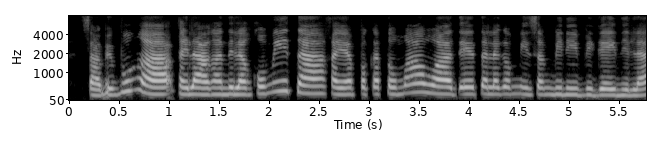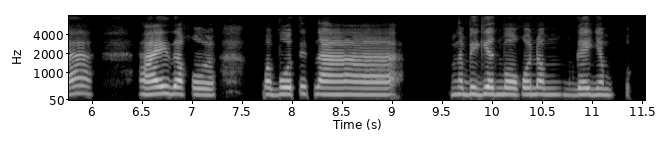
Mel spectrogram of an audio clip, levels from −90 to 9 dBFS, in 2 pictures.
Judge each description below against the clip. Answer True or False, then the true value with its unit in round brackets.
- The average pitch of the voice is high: True (235 Hz)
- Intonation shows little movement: True (1.6 semitones)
